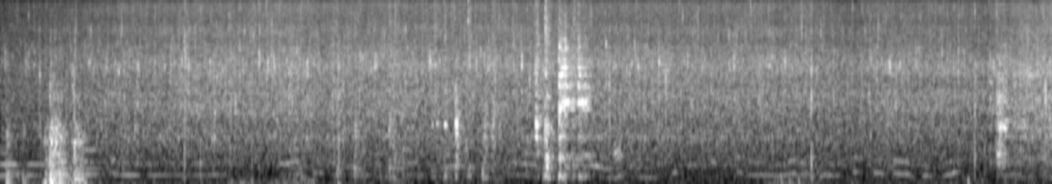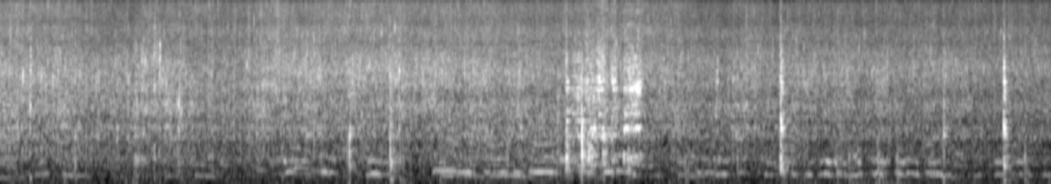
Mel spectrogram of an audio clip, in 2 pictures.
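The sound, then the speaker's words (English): Steady, crackling sizzle of shrimp frying in a hot pan, a dense hiss running throughout with occasional louder pops and spatters, with no talking. “I'm going to quickly dry the shrimp in. Then I'm going to add a little onion.”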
